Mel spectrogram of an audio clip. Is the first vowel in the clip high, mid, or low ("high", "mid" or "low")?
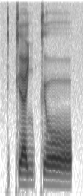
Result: low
